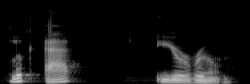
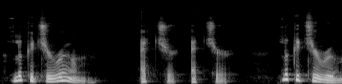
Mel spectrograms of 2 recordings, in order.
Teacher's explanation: When you have a T before a Y in two separate words, and you link the pronunciation of the two words, you will hear the ch sound.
